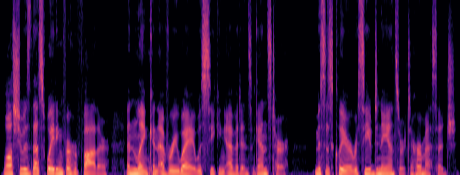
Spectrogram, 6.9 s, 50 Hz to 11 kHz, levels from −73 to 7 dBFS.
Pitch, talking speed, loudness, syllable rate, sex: 215 Hz, 225 wpm, -18 LUFS, 6.7 syllables/s, female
